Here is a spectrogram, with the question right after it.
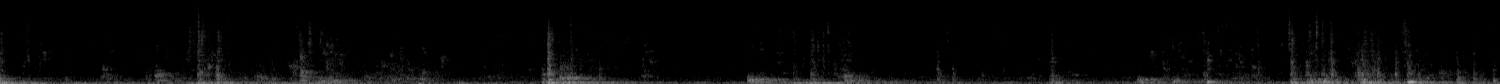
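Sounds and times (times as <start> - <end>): waves lapping against boat hull: 0.0 - 15.0
low steady rumble: 2.3 - 12.8.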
